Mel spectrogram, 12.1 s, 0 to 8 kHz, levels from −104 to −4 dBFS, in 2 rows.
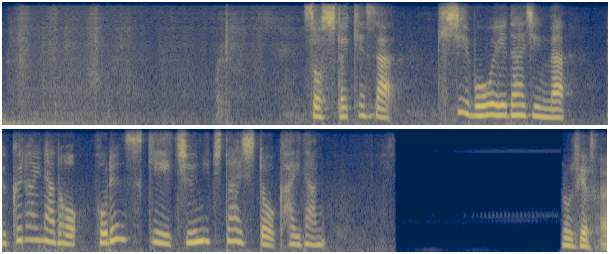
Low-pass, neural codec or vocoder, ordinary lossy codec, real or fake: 7.2 kHz; codec, 16 kHz in and 24 kHz out, 0.8 kbps, FocalCodec, streaming, 65536 codes; Opus, 32 kbps; fake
